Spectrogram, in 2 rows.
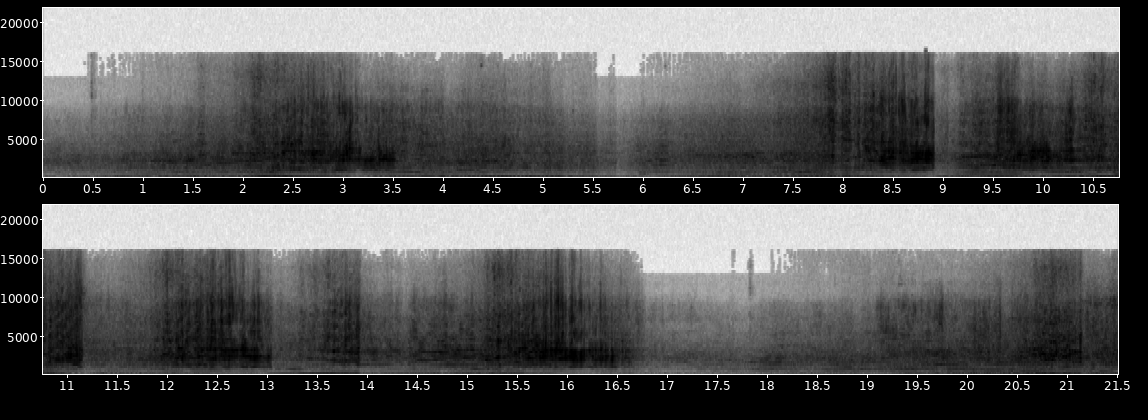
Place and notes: British Motorcycle Grand Prix 2003 ... free practice ... one point stereo mic to minidisk ... quite some buffeting ... time approx ...
11 July 2003, 09:00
